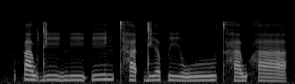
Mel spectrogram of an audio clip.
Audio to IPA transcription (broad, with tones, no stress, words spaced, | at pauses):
pa˧˩wdiː˧˩ŋiː˩ʔiː˧n t̪ʰa˧t̚di˧ə̯ piː˧˩w ʋuː˧˥t̪ʰa˧˥whaː˧˩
